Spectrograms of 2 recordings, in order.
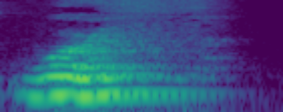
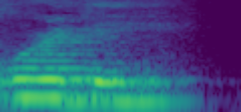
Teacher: This word is worth. The TH is the voiceless TH. But when I add a Y to this word, the TH changes and it becomes voiced. So this is worthy.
